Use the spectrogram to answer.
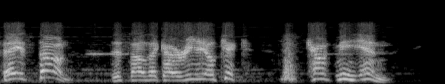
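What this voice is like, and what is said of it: Character voice, vaguely Asian accent. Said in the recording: “What is that accent? ... That sounded vaguely Asian to me. ... It did sound vaguely Asian.”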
